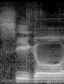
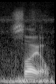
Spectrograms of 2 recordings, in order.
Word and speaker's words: Segl: the amok siyul and yes that's spelled SE GL but it's not seagull or cycle it is sale now for those of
